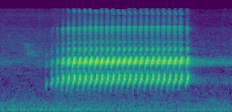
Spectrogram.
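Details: A frog croaking in search of a mate gives a single loud, rapidly pulsed rattling trill of about one and a half seconds, roughly twenty pulses evenly spaced, over a quiet background.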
